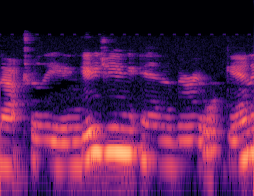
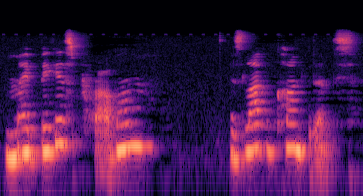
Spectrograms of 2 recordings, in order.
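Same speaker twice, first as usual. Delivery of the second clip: "My biggest problem", brief pause, "is lack of confidence", both pitched up; smooth through "problem", pause, then "is lack of confidence"; two thought groups; 5 semitones higher than usual. Shown as a demonstration. Teacher giving an example to repeat, pausing after "problem". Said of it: "pause very briefly after that thought group".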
